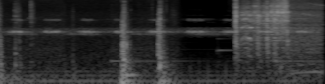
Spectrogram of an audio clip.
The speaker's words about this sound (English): Driving down the narrow back road, the headlights of the car bore holes through the dark.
